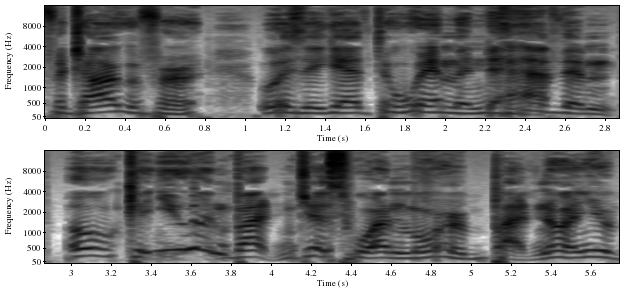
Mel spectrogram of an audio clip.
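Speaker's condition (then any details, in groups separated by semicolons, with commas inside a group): Voice changed after vocal cord surgery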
